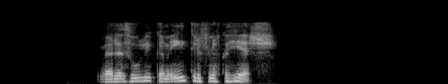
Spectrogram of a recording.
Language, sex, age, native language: Icelandic, male, 30-39, Icelandic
